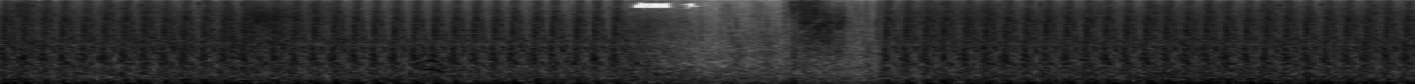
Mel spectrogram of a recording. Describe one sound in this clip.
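A plasma gun fires in rapid bursts.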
